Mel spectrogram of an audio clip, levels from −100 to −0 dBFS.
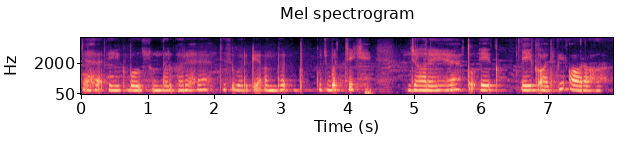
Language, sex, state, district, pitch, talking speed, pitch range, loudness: Hindi, female, Uttar Pradesh, Saharanpur, 245 Hz, 175 wpm, 235-255 Hz, -18 LUFS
